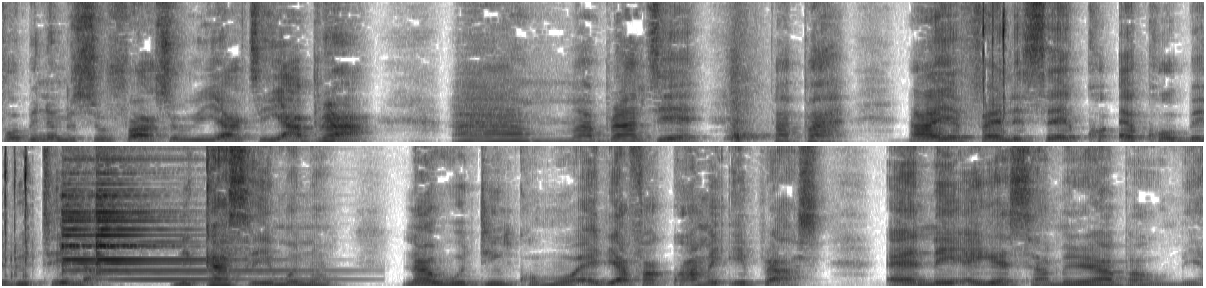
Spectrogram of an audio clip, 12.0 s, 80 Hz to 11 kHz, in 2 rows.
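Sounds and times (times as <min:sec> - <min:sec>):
person talking: 0:00.1 - 0:10.0
bell-like ding: 0:06.3 - 0:07.9.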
